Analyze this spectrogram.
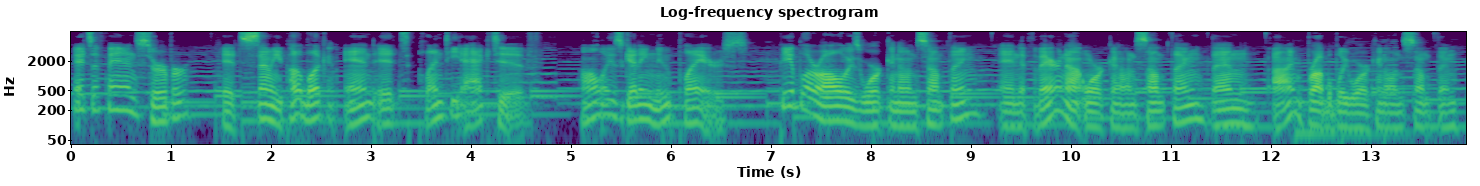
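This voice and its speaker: A man's voice: on the low side, animated, normal speed, music in the background. A young man giving a casual channel update to his viewers, wry and self-deprecating, with dry understatement.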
